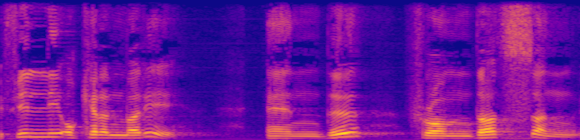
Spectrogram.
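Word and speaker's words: Filioque: 필리오케라고 그래요. 필리오케. 이건 조금 유식한 말인데 이거 적어놓으세요. 필리오케. 한번 발음해 보실래요? 필리오케.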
